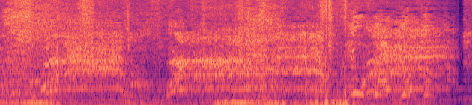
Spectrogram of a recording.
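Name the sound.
man screaming while running away, from film The Interview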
